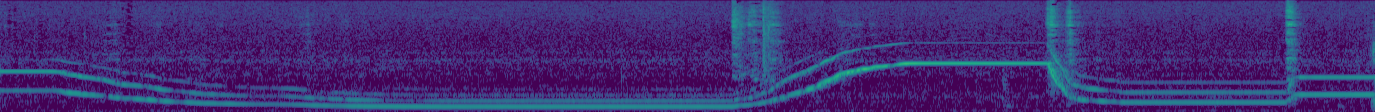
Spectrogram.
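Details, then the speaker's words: Florida AM/FM/SW tube radio being checked for low output and distortion, running on low voltage: a pure test tone sweeps down and up with no buzz, crackle or rasp, so output is clean at this level; distortion appears once the receiver volume is raised. "it sounds really good actually I don't hear any problem"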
